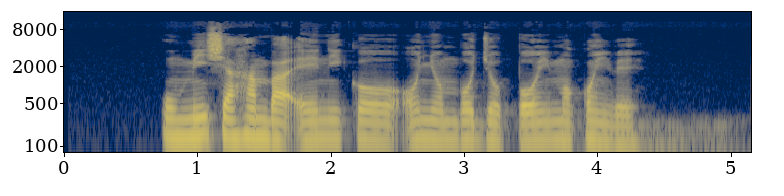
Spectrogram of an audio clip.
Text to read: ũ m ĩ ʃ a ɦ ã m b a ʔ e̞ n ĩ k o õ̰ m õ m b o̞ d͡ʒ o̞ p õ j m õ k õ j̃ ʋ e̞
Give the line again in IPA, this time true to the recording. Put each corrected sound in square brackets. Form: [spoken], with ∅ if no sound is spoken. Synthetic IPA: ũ m ĩ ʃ a ɦ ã m b a ʔ e̞ n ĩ k o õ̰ [ɲ] õ m b o̞ d͡ʒ o̞ p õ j m õ k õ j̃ ʋ e̞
